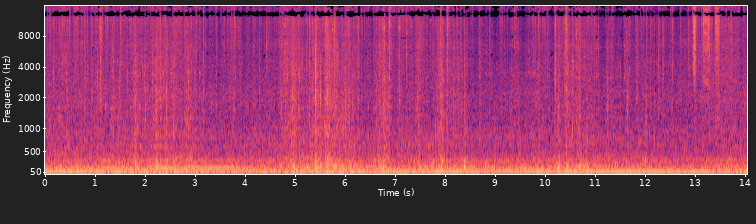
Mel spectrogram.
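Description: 1994 Geo Tracker 4x4's four-cylinder engine running at a steady low speed as it drives along a rough desert wash, with scattered knocks and rattles from the vehicle over the uneven ground.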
